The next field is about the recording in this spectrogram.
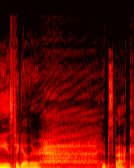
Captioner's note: exhaling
